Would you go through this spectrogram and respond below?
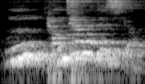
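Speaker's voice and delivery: put-on a touch of a child's voice; small child's answer. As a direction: chirp it like a proud toddler.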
